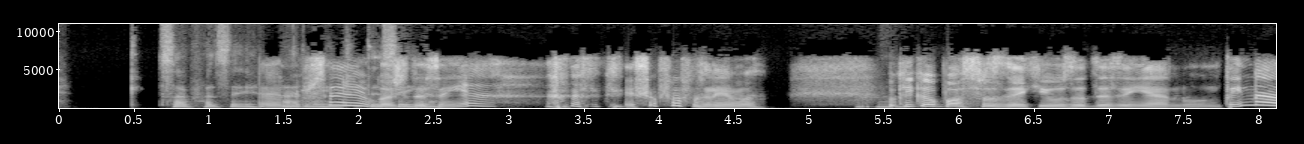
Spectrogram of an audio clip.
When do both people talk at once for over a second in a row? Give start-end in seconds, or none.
1.3-2.6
